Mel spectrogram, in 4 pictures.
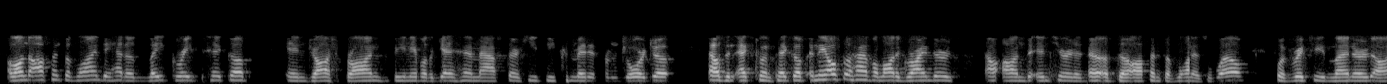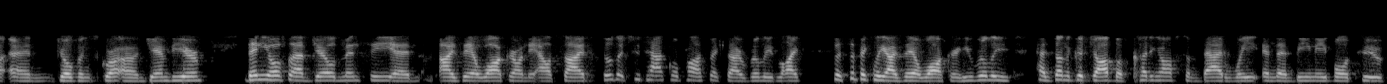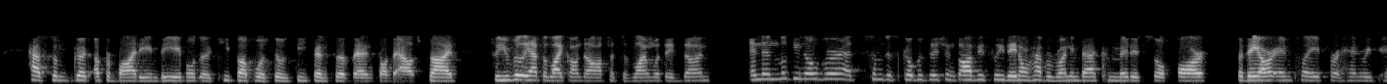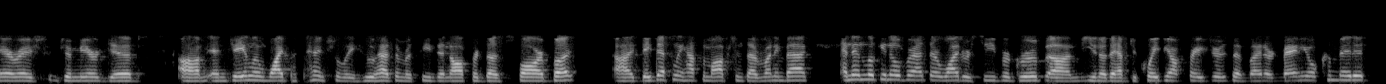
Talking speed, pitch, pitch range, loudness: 215 wpm, 175 Hz, 170-190 Hz, -26 LUFS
